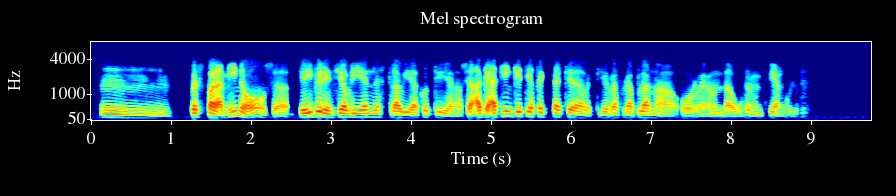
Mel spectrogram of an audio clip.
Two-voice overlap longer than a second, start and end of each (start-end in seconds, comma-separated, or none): none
